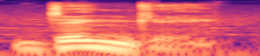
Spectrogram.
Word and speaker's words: dingir: The same rule applies to the word dingir meaning god. In its base form it is pronounced dingi. While in the form dingier e meaning by the god. The final consonant is retained.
